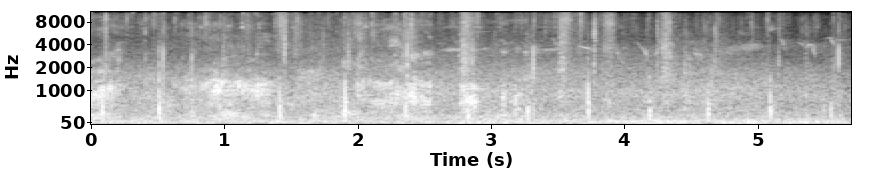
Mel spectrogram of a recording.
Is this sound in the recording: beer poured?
no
